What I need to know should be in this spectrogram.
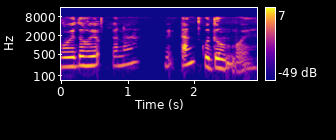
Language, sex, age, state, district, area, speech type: Santali, female, 45-60, West Bengal, Bankura, rural, spontaneous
